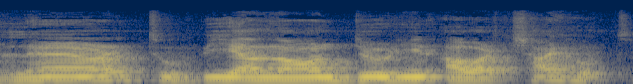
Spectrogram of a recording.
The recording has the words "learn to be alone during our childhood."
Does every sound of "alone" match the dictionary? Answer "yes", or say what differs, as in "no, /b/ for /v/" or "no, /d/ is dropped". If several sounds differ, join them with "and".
yes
